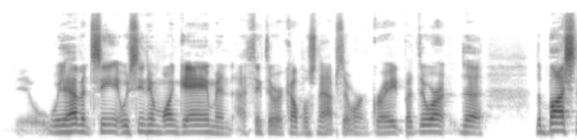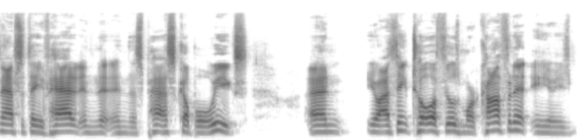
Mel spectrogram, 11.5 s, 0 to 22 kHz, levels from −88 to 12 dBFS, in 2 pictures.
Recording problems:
thin; very; fading below 650 Hz

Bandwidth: 15.5 kHz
